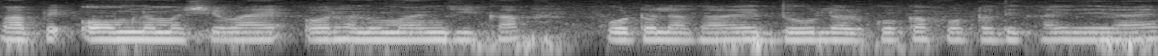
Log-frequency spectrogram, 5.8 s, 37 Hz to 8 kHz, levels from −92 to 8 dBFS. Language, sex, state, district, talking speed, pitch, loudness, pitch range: Hindi, female, Delhi, New Delhi, 205 wpm, 180 Hz, -17 LUFS, 180-185 Hz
